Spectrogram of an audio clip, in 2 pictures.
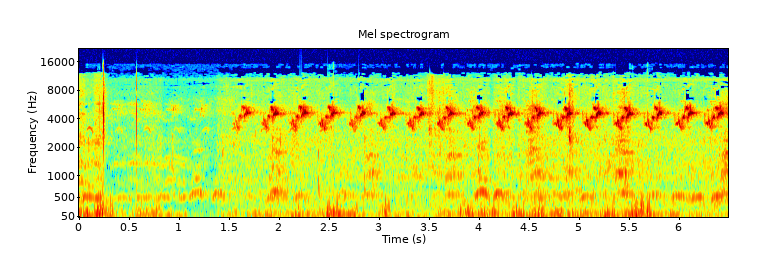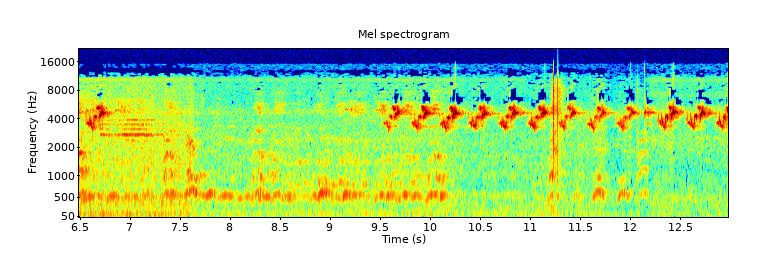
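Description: A bird calling a fast, even string of short high chirps, about four a second, in two runs with a pause of a few seconds between them. A low rumble sits underneath during the first half.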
